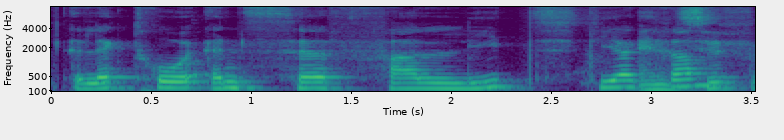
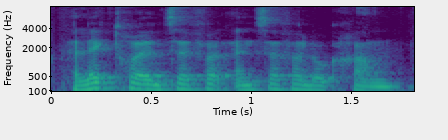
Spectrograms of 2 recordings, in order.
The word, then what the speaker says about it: Elektroenzephalogramm: Dieses EEG äh, kannst du auch aussprechen: Elektroencephalit-Diagramm. Enzephalogramm. Elektroenzephalogramm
